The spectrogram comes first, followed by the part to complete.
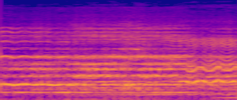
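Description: Choir singing sustained notes with vibrato, accompanied by a chamber orchestra; the harmony shifts to new notes near the end.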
